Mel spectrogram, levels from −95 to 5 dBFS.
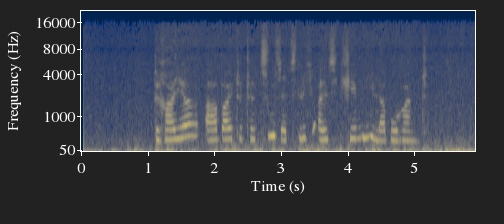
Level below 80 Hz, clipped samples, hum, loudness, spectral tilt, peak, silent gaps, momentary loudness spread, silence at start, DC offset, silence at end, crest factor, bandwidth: -44 dBFS; under 0.1%; none; -29 LUFS; -4.5 dB/octave; -12 dBFS; none; 21 LU; 0 s; under 0.1%; 0 s; 16 dB; 16.5 kHz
